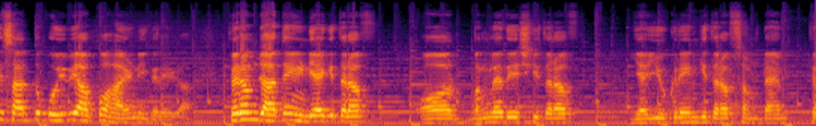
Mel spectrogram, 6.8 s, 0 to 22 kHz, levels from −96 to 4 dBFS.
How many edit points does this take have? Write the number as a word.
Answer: zero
